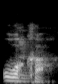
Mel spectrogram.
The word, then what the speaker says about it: Aqa: But it's like, so my name is actually Orca.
